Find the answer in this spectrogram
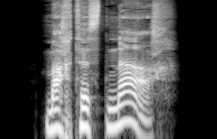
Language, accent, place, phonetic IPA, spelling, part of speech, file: German, Germany, Berlin, [ˌmaxtəst ˈnaːx], machtest nach, verb, De-machtest nach.ogg
- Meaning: inflection of nachmachen: 1. second-person singular preterite 2. second-person singular subjunctive II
